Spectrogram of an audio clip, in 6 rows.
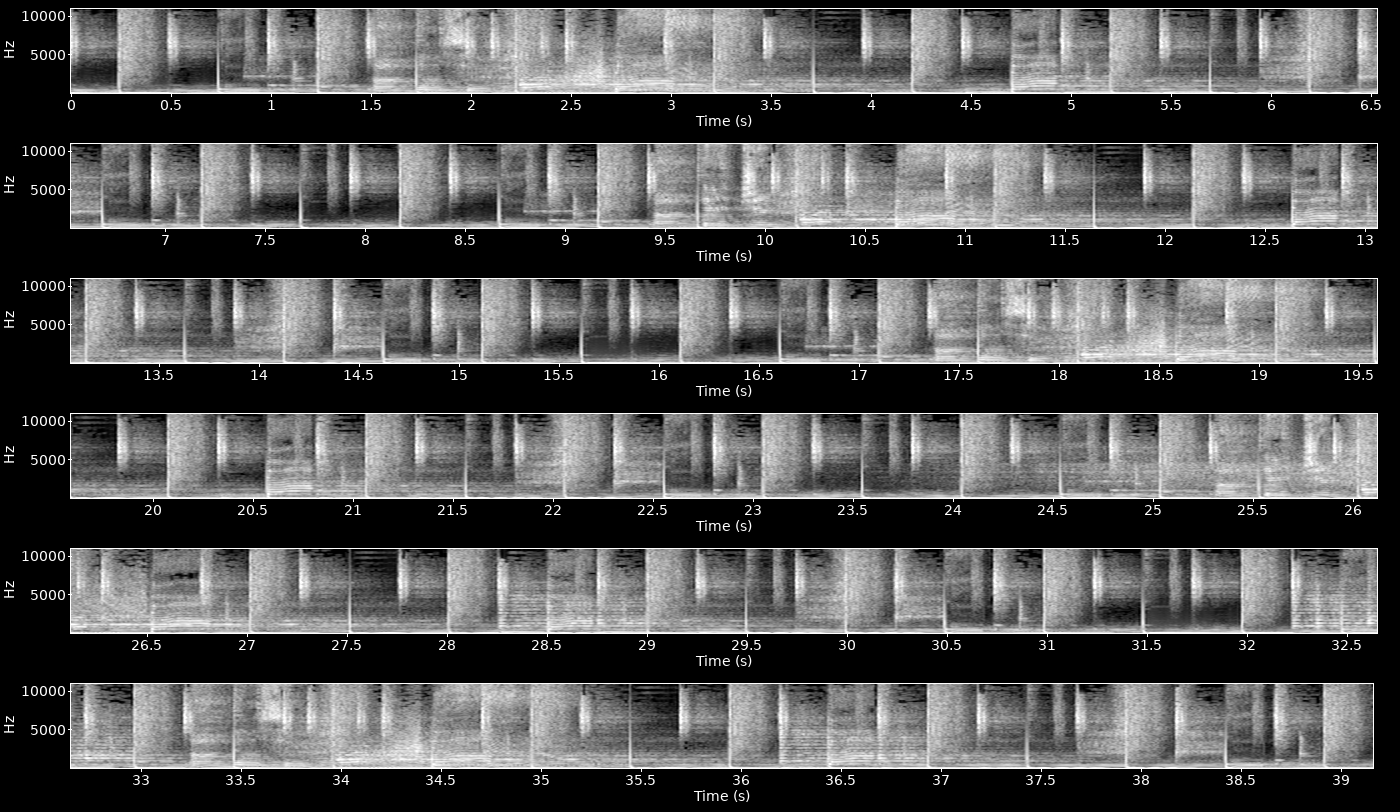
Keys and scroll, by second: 5.5 space, 9.2 b, 13.2 x, 23.3 space, 26.8 space, 33.0 v, 35.1 space.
